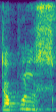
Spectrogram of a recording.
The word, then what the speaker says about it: tuple: Set of all n tuples, टपल्स को टुपल भी लोग पढ़ते हैं, जब आप उच्चारण जो मन में आए सो करिए। टपल पढ़िए, टुपल पढ़िए, टपल पढ़िए।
